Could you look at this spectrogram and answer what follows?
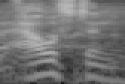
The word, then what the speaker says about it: Houston: It's pronounced Houston, right? No, Houston.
